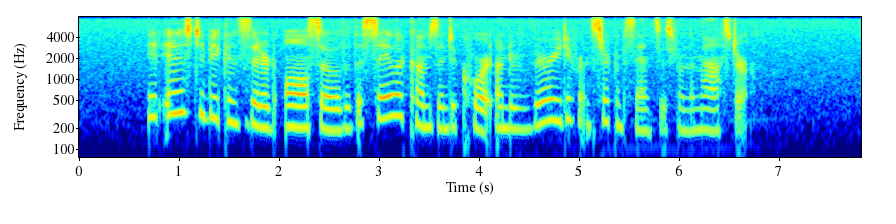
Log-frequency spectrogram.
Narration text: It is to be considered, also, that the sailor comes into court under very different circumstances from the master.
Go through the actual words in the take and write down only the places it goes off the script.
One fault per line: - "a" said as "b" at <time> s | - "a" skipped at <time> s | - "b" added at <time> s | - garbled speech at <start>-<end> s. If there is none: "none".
none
